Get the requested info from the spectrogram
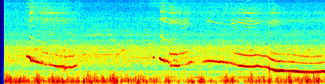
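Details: Jack Russell Terrier whining because it wants to come up: high, thin, whistled whines that slide downward, several drawn-out falling tones in a row over a low rumbling background.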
